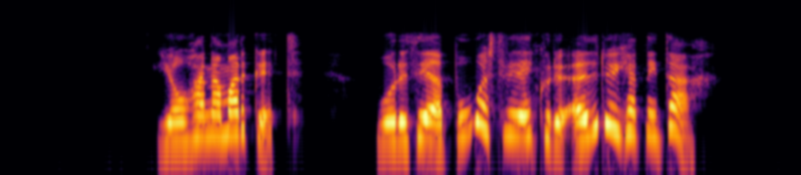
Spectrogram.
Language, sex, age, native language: Icelandic, female, 50-59, Icelandic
